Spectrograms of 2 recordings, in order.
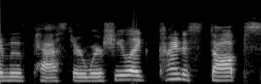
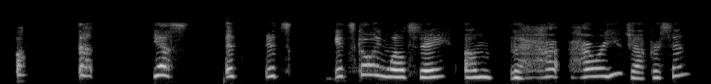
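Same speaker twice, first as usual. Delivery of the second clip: surprised, startled squeak, very high; 11 semitones higher than usual. The narrator voices a woman startled by the group, answering Jefferson: squeaky, surprised voice. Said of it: "she she kind of squeaks, like completely surprised".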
